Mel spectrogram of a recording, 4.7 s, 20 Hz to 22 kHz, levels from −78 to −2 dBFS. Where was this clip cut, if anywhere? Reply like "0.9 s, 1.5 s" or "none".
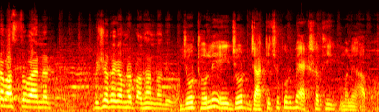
2.3 s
